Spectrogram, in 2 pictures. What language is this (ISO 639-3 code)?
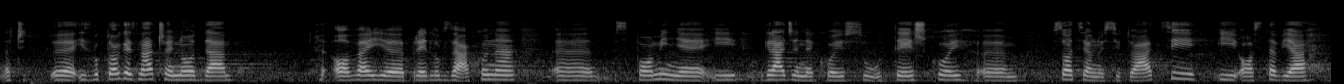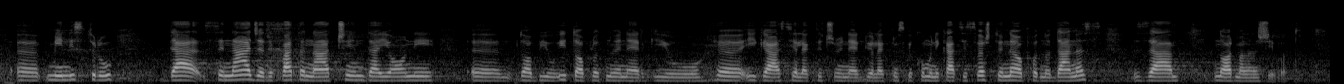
srp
